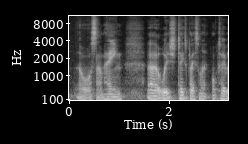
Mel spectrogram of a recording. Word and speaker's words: Samhain: celebrates the time of giving thanks and obviously sowing or samhain which takes place on october the 31st which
